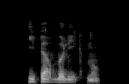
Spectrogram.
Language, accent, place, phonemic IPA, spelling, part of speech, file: French, France, Lyon, /i.pɛʁ.bɔ.lik.mɑ̃/, hyperboliquement, adverb, LL-Q150 (fra)-hyperboliquement.wav
- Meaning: hyperbolically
